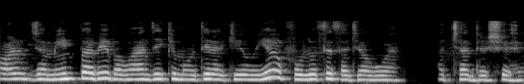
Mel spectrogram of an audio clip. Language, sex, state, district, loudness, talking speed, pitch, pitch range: Hindi, female, Bihar, Vaishali, -15 LUFS, 215 wpm, 230 Hz, 220-245 Hz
